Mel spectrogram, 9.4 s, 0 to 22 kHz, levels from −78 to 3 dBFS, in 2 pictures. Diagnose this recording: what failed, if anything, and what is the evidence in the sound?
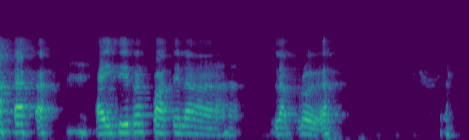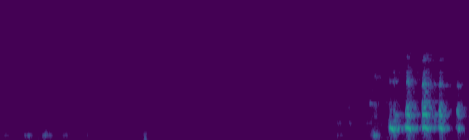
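Nothing in this speech recording stood out as a failure on listening, with the AMR wideband (HD Voice) path at 23.85 kbit/s giving no audible sign of trouble at any stage.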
